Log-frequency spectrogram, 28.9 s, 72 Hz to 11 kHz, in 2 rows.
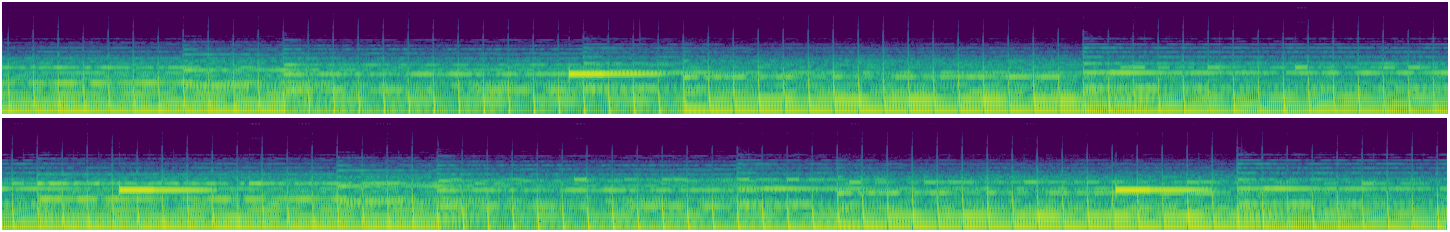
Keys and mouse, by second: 0.1 right click, 0.4 e, 1.2 KP_3, 1.5 click, 2.3 z, 2.4-5.1 drag, 3.3 KP_3, 3.7 z, 5.1 right click, 5.3 f, 5.4 a, 6.0 KP_7, 6.2 click, 6.8 right click, 6.9 e, 7.7 click, 8.8-10.0 drag, 11.4 e, 11.7-14.6 drag, 14.2 right click, 14.6 KP_3, 15.0 c, 15.2 right click, 15.5 click, 16.2 a, 16.3 z, 16.3 click, 17.6 click, 17.6 right click, 17.8 x, 18.2-19.6 drag, 18.6-19.8 right drag, 19.6 shift+q, 19.7 a, 20.2 click, 24.1 click, 24.9 KP_7, 25.0 z, 25.2 click, 25.6 right click, 26.1 e, 26.5 click, 27.5 click, 27.9 click, 28.5 click.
